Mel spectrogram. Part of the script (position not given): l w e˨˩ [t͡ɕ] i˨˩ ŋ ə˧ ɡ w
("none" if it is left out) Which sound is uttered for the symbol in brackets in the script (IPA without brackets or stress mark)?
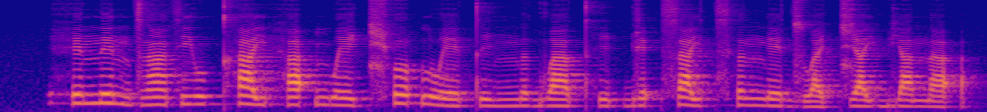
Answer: t̪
